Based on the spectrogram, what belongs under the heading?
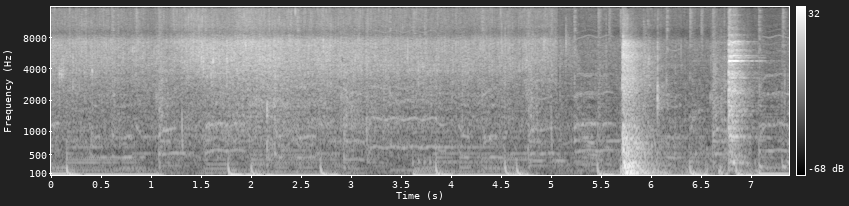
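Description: Akara (bean fritters) deep-frying in hot groundnut oil, a steady sizzle. Near the end come two loud knocks about a second apart.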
